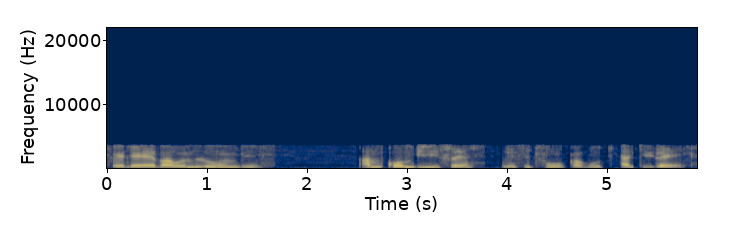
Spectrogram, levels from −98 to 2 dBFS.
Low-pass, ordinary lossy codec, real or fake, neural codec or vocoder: 3.6 kHz; none; fake; codec, 16 kHz, 4 kbps, FunCodec, trained on LibriTTS, 50 frames a second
